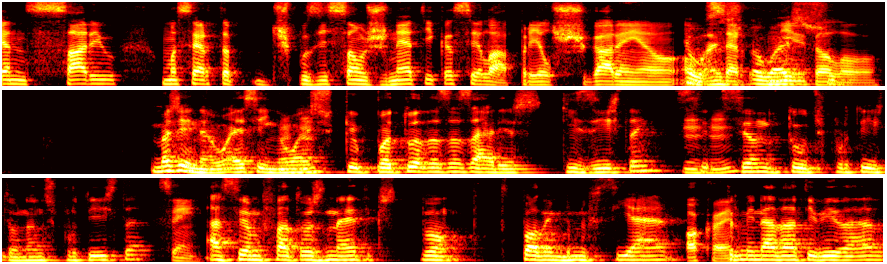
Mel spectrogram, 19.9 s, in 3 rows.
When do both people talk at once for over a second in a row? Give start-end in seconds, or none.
5.1-6.4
